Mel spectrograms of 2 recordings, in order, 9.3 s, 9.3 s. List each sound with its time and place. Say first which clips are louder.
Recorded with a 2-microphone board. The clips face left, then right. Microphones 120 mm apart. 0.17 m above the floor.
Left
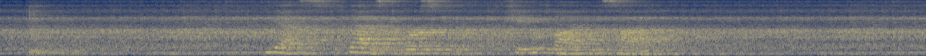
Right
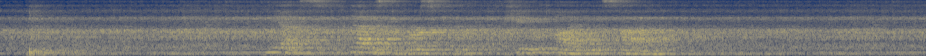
0.2 s a drawer: right 3 dB; 45° right (ahead or behind), 2.5 m
2.6 s a woman speaking: left 1 dB; 50° left (ahead or behind), 2.5 m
